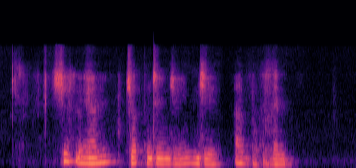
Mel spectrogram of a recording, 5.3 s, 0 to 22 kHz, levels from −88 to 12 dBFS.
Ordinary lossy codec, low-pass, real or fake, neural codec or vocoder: AAC, 32 kbps; 7.2 kHz; fake; codec, 16 kHz, 1.1 kbps, Voila-Tokenizer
